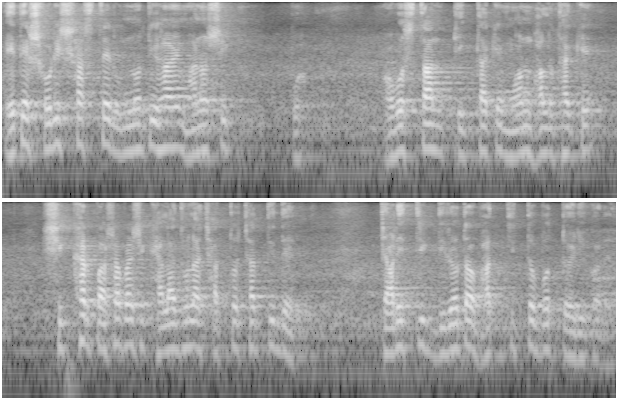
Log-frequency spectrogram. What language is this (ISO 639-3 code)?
ben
